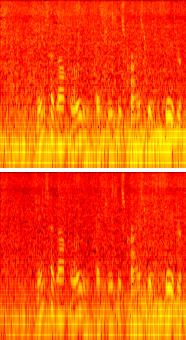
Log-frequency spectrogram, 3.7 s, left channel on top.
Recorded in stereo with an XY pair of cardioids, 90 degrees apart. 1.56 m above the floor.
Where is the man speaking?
35° left; by 3.6 s 10° left.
